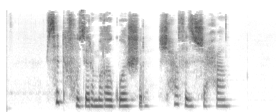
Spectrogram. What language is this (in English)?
Kabardian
